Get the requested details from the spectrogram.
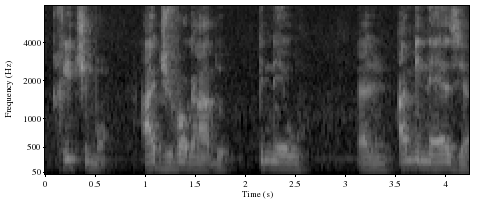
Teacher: Na pronúncia coloquial, é comum a gente acrescentar uma vogal I. Ritmo, advogado, pneu, amnésia, a gente coloca um izinho aparecendo ali.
